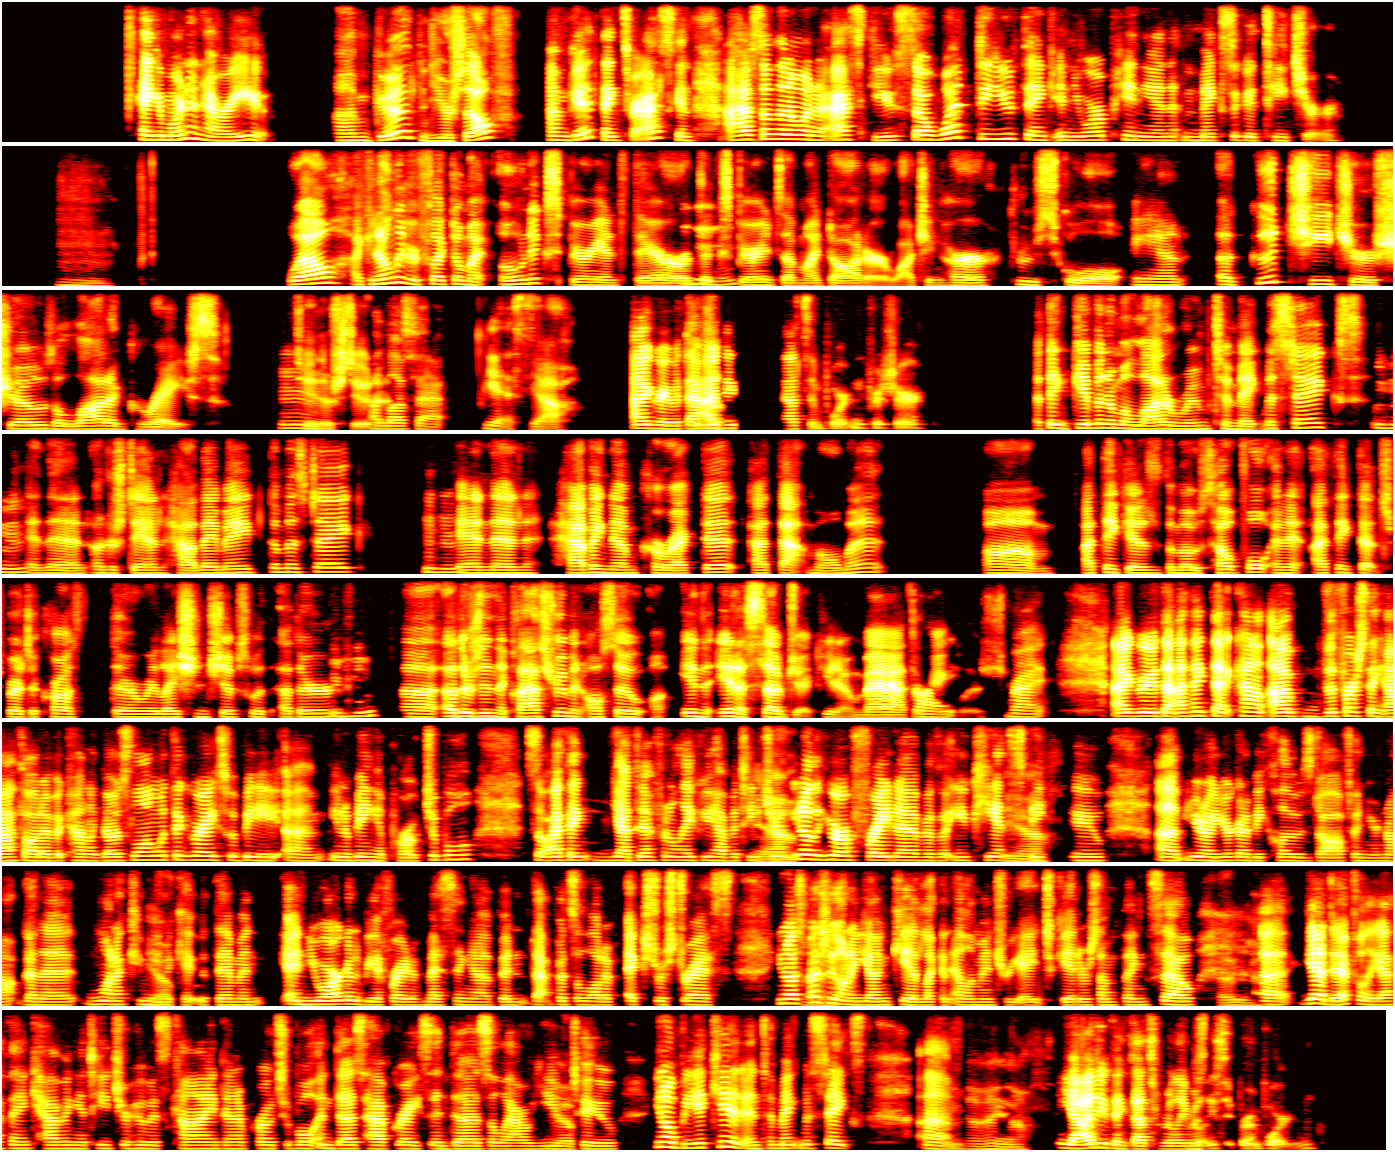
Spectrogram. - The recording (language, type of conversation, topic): English, unstructured, What makes a good teacher in your opinion?
- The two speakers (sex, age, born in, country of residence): female, 30-34, United States, United States; female, 60-64, United States, United States
- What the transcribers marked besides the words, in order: other background noise; tapping; "teacher" said as "chicher"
